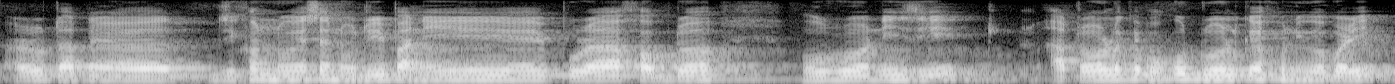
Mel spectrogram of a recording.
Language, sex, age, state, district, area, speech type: Assamese, male, 18-30, Assam, Charaideo, urban, spontaneous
